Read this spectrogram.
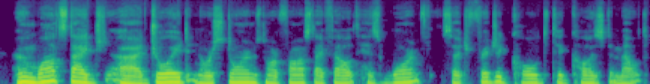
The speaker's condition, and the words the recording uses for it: None; typical speech.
